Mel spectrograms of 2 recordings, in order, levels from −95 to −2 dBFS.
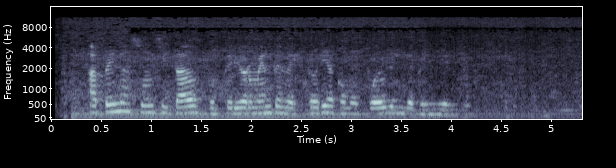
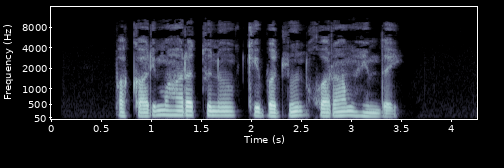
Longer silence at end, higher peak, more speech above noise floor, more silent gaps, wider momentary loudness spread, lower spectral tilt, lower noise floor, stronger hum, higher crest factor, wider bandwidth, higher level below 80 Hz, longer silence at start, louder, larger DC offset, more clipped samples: second, 0 s vs 0.8 s; second, -12 dBFS vs -4 dBFS; second, 22 dB vs 54 dB; neither; first, 11 LU vs 7 LU; about the same, -6 dB/octave vs -7 dB/octave; second, -51 dBFS vs -77 dBFS; first, 60 Hz at -45 dBFS vs none; about the same, 18 dB vs 20 dB; about the same, 11.5 kHz vs 10.5 kHz; first, -54 dBFS vs -66 dBFS; second, 0.1 s vs 0.65 s; second, -30 LUFS vs -24 LUFS; neither; neither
